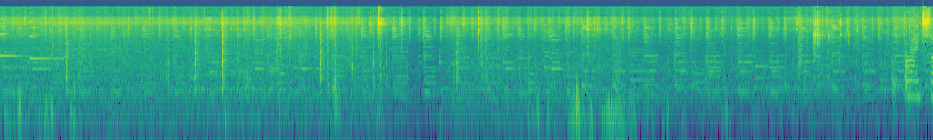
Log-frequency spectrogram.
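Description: Light, chime-like background music plays throughout. Over it come scattered clicks and knocks of a plastic harness chest clip and webbing straps being handled, with a low cluster of knocks about two-thirds of the way in.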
